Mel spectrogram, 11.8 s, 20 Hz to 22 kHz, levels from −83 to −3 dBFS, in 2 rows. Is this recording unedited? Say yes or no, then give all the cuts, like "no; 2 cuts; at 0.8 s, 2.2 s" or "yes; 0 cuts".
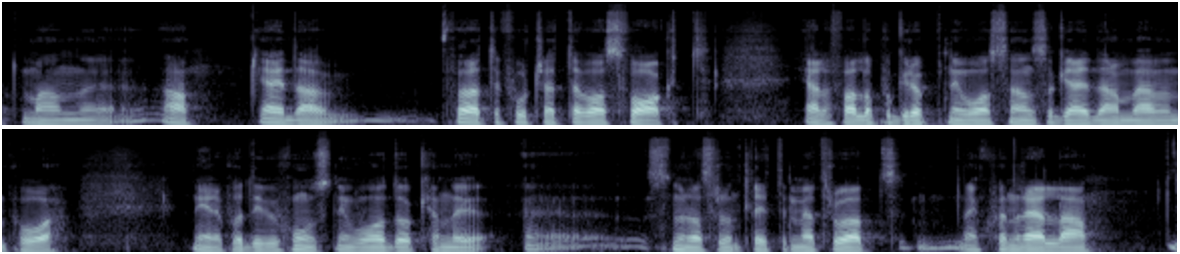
yes; 0 cuts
